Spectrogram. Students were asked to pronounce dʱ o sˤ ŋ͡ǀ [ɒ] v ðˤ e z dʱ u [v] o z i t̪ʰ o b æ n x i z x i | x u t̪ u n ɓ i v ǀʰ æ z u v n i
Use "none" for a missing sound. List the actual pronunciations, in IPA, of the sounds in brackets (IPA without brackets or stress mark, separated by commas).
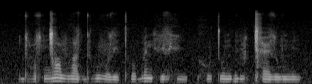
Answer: ɒ, v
